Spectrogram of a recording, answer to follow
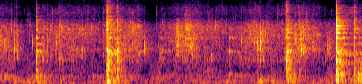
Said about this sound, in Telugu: ఇదంతా కలిసేటట్టు కలుపుకున్నామండి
